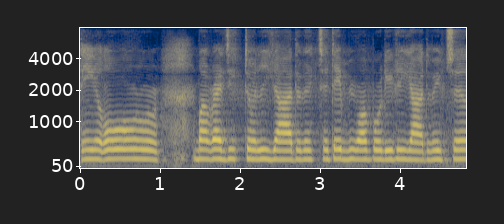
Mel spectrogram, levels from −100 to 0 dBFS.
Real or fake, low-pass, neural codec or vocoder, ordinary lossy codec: fake; none; codec, 16 kHz, 0.5 kbps, FunCodec, trained on LibriTTS, 25 frames a second; none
